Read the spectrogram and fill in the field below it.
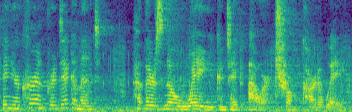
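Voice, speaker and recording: An actress playing a confident, mischievous genius in a video game, smug and theatrical. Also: female voice, medium pitch, animated, normal speed, roomy sound, big-room sound, far from the mic, music in the background, lightly acted. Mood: smug, gleeful. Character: confident, mischievous female genius relishing a contest.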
